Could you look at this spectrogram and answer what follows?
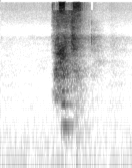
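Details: A fake sneeze done as a prank on a sister: one sharp, hissing burst of air over faint room hum.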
